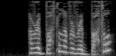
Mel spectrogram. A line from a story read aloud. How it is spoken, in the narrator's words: I cried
